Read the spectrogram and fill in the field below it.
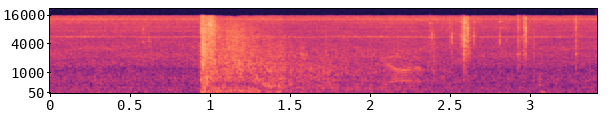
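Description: A heavy gun fires a loud blast that echoes away.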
